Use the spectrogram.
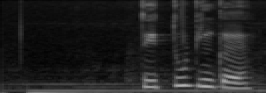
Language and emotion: Russian, angry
